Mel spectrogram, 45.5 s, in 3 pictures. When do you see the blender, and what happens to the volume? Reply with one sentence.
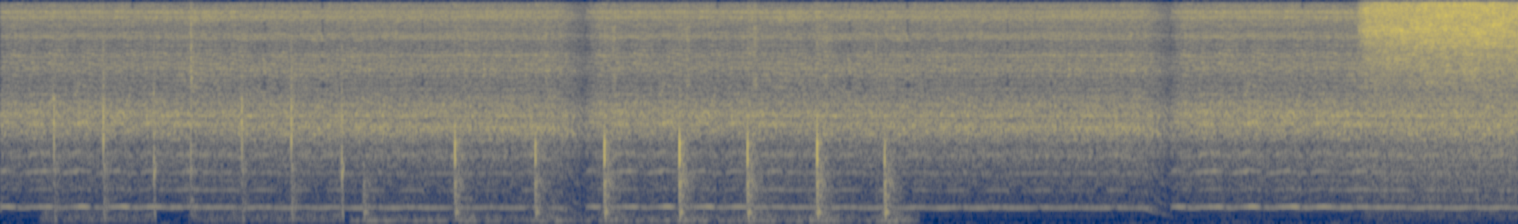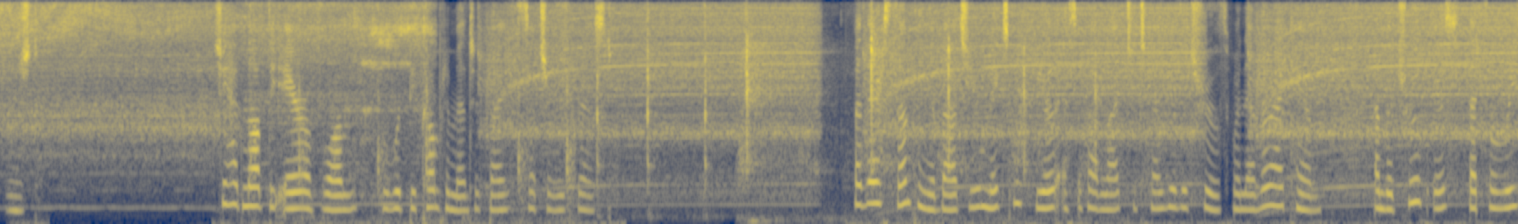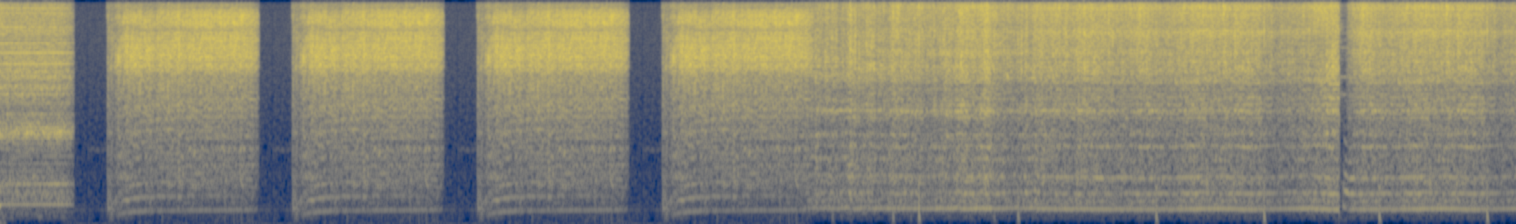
You can hear the blender from 0.0 to 45.4 s, getting louder.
